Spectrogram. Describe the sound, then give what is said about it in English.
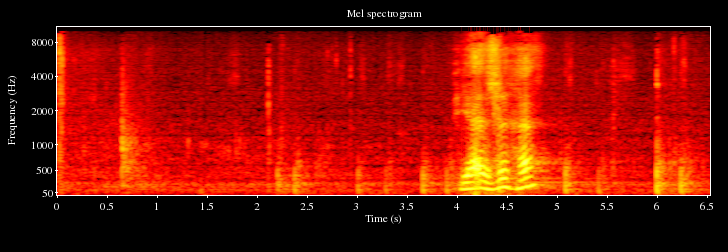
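A teacher writes on a board during an Arabic lesson, making faint scratches and light taps, and a person speaks briefly midway. “So I'm writing it here, brothers and sisters.”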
